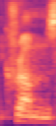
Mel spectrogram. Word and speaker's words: crumb: and there might be crumbs left on the plate or on the table or something crumb with silent B for example why are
